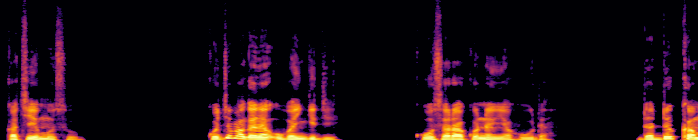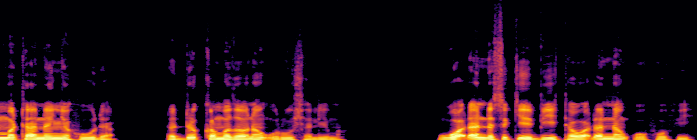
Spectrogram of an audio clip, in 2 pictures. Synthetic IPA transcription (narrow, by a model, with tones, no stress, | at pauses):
ka˨t͡ʃeː˦˨mʊ˦sṵ˨ | kʷʊ˨d͡ʒi˦mɐ˨ɡɐ˦nɐ˨rʔʊ˨bɐ˦ŋɡʲɪ˦d͡ʒiː˨ | kʷuː˦sɐ˦ɾaː˦kʷʊ˦nɐ˨ɲjɐ˨ɦʊ˦daː˨ | da˨dʊ˦kɐ˨mːʊ˦taː˨nɛ˦ɲjɐ˨ɦʊː˦daː˨ | d̥a˨dʊ˦kːɐ˨mːɐ˦zɐ˨nɐ˦ŋʔʊ̰˨ɾʊː˦ʃɐ˨liː˦maː˨ | wɐ˦ɗɐ˨nda˨sʊ˦kʲeː˨bi˦ta˨wɐ˦ɗɐ˨nːɐ˦ŋkʷʼo̰ː˨ɸoː˨˦ɸiː˦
